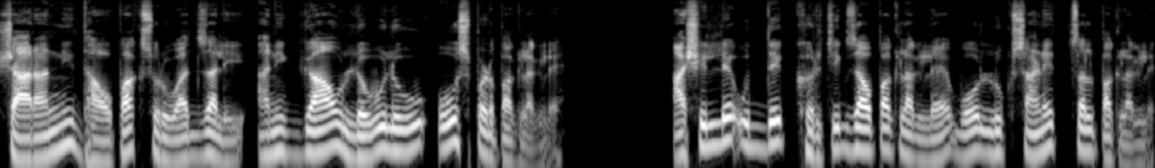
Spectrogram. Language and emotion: Goan Konkani, neutral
